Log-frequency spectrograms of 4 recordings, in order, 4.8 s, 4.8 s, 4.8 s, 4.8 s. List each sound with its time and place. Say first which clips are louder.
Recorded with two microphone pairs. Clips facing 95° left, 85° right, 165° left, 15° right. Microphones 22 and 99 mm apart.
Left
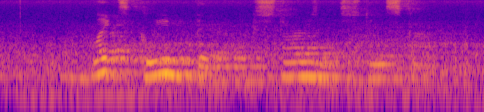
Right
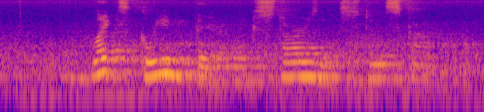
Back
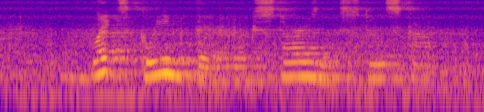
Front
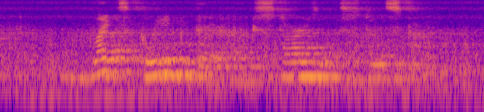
0.9 s a woman speaking: right 1 dB, back 4 dB; 115° right, 5 m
